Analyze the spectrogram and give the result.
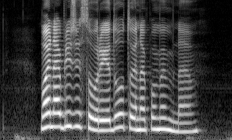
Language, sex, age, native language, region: Slovenian, female, 18-29, Slovenian, Savinja region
